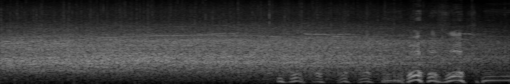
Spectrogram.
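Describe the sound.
Audience applause welcoming guests at a goblin pancake breakfast: a dense, steady wash of clapping that holds throughout, with a voice rising over it in the last couple of seconds.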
